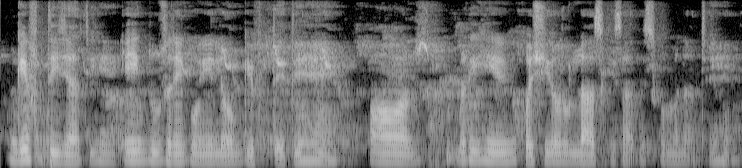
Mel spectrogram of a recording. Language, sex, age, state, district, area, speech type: Urdu, male, 18-30, Uttar Pradesh, Gautam Buddha Nagar, rural, spontaneous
